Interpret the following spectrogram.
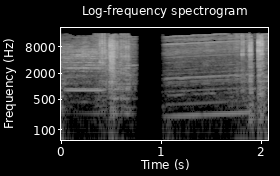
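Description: Electronic intro sound effects: sustained tones gliding slightly upward, cut off by a sudden drop to silence just before a second in, then resuming.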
